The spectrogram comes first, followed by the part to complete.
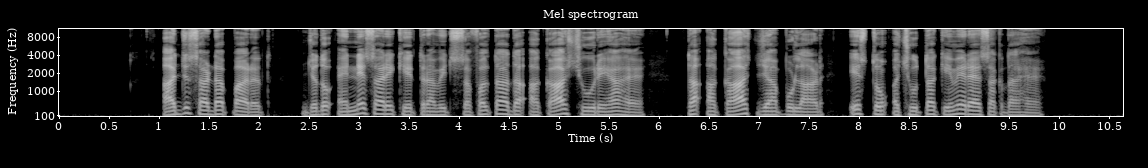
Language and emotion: Punjabi, neutral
